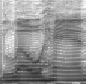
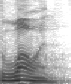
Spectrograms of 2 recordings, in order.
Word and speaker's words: Lohan: everyone that says lindsay lohan it's not lohan it's lowen almost like almost one syllable like lowen had this revelation i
